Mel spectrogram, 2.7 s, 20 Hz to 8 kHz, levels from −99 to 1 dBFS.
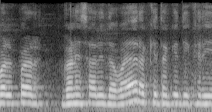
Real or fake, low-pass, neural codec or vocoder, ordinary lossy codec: real; 7.2 kHz; none; AAC, 32 kbps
